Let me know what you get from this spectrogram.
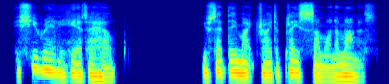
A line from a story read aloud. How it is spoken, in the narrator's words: whispered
